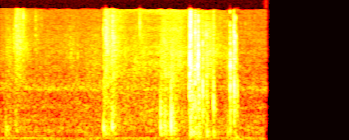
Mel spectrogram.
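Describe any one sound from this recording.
Footsteps thump across a hard floor close by.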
